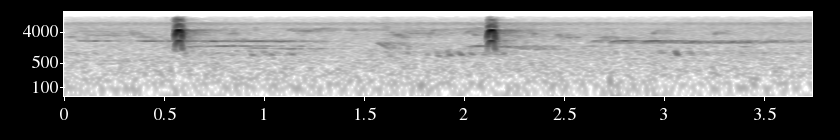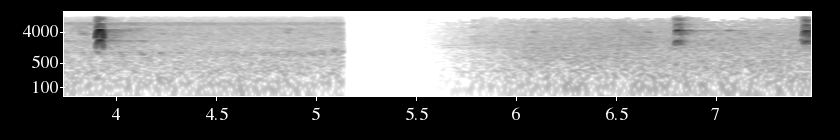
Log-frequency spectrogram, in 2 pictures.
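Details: Grey-capped pygmy woodpecker uttering crisp high single ticks roughly every one and a half seconds. Faint drawn-out whistles sound between them, then a short silent break, then two more ticks.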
